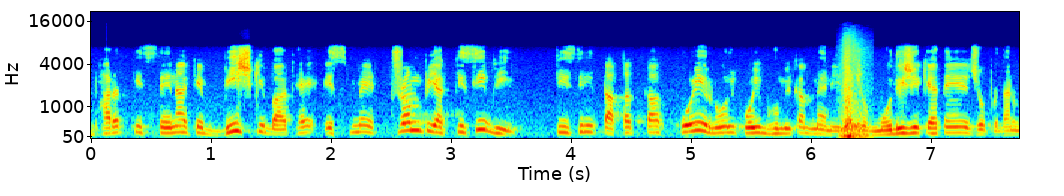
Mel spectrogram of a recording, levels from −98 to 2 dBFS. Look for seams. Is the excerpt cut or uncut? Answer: cut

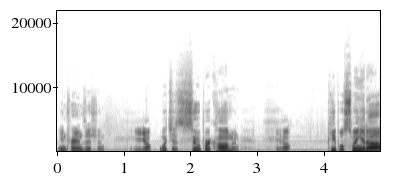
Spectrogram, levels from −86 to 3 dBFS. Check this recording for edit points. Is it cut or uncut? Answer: uncut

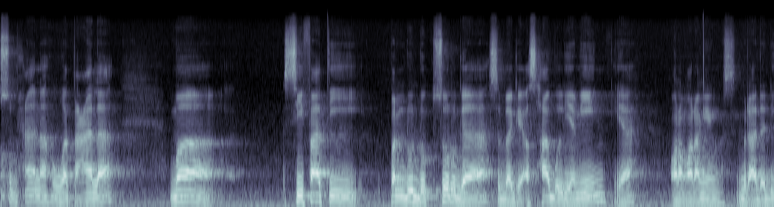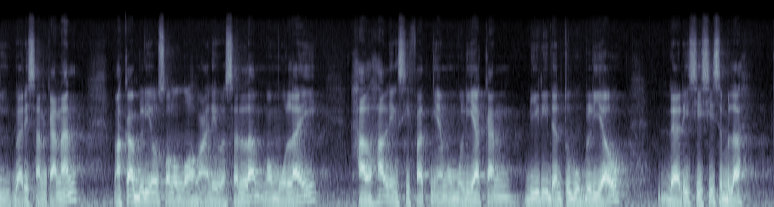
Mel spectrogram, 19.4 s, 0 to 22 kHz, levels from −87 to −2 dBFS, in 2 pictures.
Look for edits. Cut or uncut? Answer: uncut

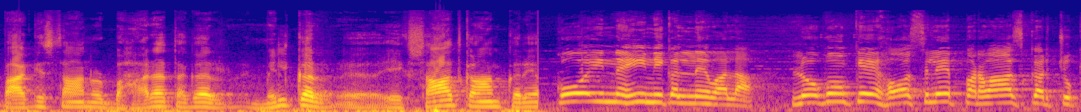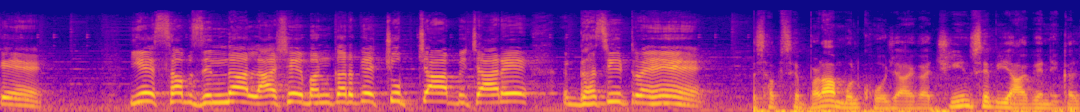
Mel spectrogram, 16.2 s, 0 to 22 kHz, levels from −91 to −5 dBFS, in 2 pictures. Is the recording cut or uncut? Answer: cut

